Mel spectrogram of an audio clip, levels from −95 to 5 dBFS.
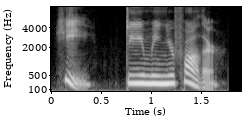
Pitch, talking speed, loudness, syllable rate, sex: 225 Hz, 160 wpm, -14 LUFS, 4.9 syllables/s, female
